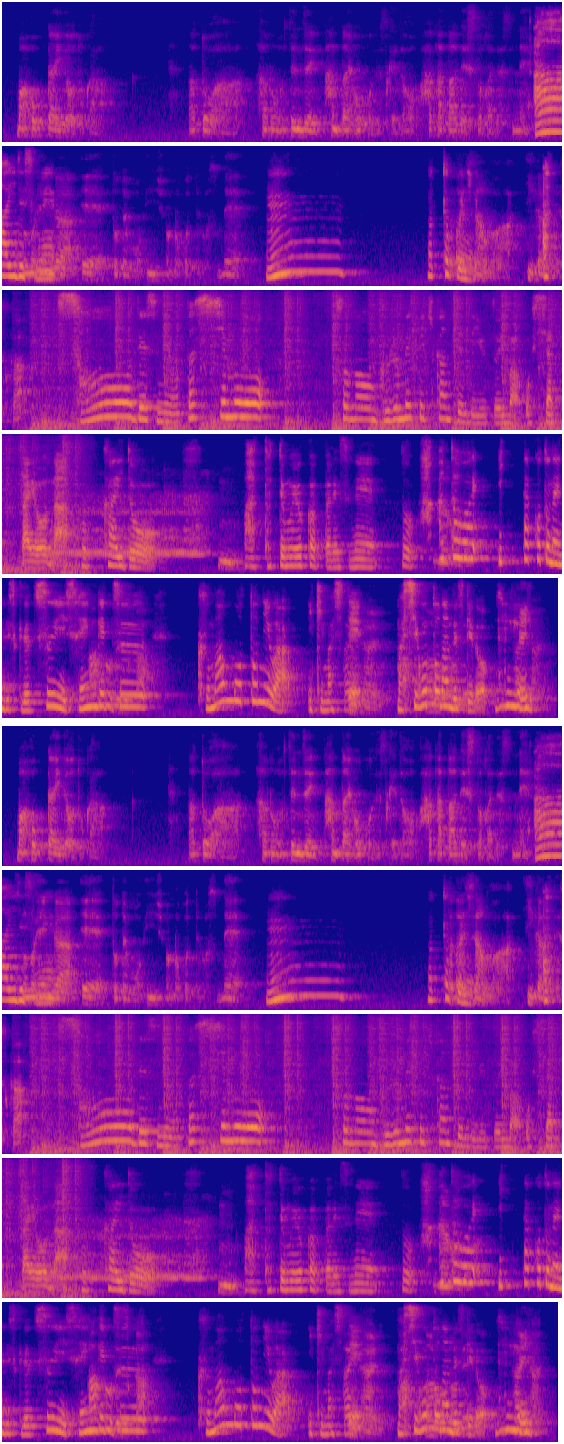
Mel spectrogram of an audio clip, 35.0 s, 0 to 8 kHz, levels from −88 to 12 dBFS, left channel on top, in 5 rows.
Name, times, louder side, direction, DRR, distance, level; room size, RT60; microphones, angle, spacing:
voice 1, 0.2-1.3 2.3-6.6 7.2-10.0 12.6-14.3 23.7-24.0 26.4-26.9 29.1-29.8 32.3-33.9 34.4-34.7, right 2 dB, 40° right, 7 dB, 1.0 m, -35 dB
voice 2, 6.6-7.7 10.3-11.3 12.3-12.9 13.8-13.9 14.7-17.3 18.2-20.9 21.2-22.9 24.0-25.7 26.0-26.9 27.2-29.8 30.4-32.5 32.9-34.6, left 2 dB, 30° left, 12 dB, 0.5 m, -26 dB
sound 1, 14.1-22.1, equal, 15° right, 1.8 m, -37 dB
sound 2, 21.5-23.6, left 2 dB, 65° left, 2.0 m, -36 dB
10.5 x 5.2 x 5.9 m, 0.81 s
head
